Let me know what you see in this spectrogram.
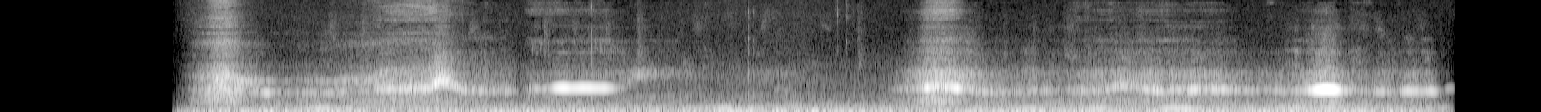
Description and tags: An ambient gust of wind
